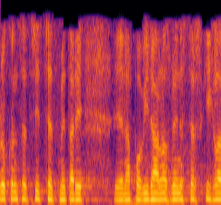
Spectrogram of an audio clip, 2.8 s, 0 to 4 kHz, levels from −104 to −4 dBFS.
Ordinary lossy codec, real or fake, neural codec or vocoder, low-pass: MP3, 24 kbps; real; none; 3.6 kHz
